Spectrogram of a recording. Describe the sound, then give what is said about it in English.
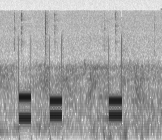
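Telephone keypad tones: three short dual-tone beeps dialing through on a phone line. The first two come close together, and the third follows after a longer pause over faint background noise. “let me just try and dial through.”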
